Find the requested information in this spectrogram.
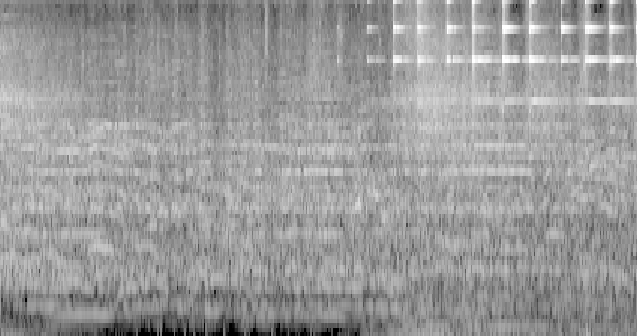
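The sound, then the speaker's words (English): A loud, dense crowd roars and cheers continuously, with whoops and shouts rising out of the din and rhythmic clapping or stomping joining in partway through. “They're cheering for you. They're cheering for all of us.”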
